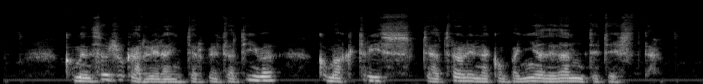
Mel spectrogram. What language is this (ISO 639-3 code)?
spa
